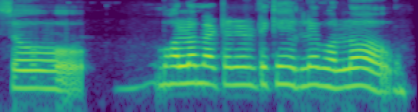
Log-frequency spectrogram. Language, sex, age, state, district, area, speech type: Odia, female, 30-45, Odisha, Kendrapara, urban, spontaneous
